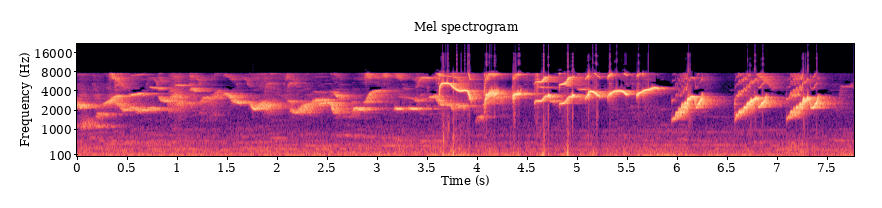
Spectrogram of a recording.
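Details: Oriental magpie-robin (kacer, black-breasted), a kept songbird in full 'gacor' song with rich 'isian' fill-in phrases: loud whistled swoops and slurred notes, then a rapid series of sharp rising upslurs about twice per second.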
